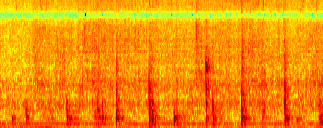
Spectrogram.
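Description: Sliced green chillies fry in hot ghee, giving a soft, steady sizzle under irregular scraping and tapping as a spoon stirs the pan, with no one talking.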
